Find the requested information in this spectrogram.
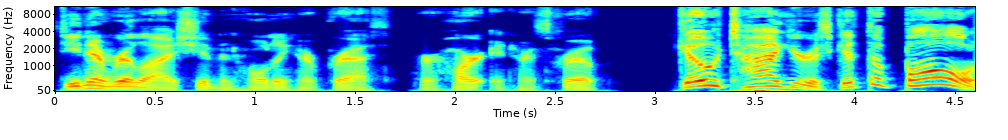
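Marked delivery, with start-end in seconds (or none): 3.1-4.6 piercing high scream. Acted. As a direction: scream at full voice. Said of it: "she screamed".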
